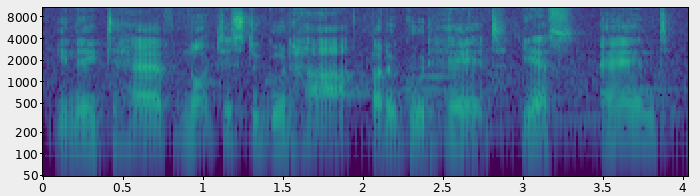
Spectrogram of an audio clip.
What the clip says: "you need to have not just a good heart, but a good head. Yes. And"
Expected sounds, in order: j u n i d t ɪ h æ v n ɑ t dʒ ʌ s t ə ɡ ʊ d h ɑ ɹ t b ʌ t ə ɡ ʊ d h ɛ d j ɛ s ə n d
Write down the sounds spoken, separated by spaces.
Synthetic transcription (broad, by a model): j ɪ n i d t ɪ v n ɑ t dʒ ʌ s t ə ɡ ʊ d h ɑ ɹ t b ʌ t ə ɡ ʊ d h ɛ d j ɛ s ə n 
